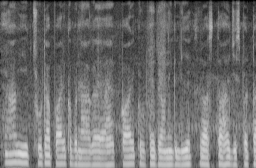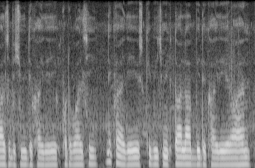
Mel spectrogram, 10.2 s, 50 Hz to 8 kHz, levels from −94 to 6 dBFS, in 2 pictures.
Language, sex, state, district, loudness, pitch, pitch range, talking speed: Hindi, male, Chhattisgarh, Bilaspur, -15 LUFS, 125 Hz, 120-130 Hz, 250 wpm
